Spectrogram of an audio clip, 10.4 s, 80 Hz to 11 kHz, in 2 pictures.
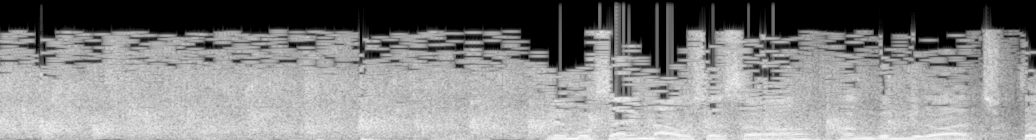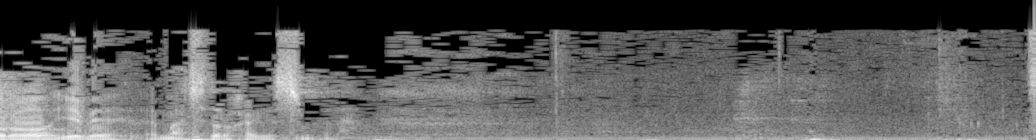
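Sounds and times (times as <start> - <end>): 
church congregation applauding after a sermon: 0.0 - 5.6
speech: 2.8 - 7.3.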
